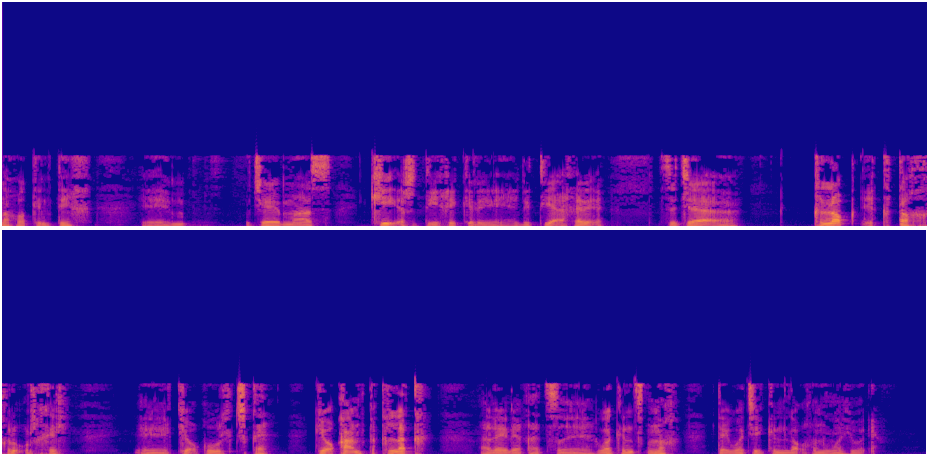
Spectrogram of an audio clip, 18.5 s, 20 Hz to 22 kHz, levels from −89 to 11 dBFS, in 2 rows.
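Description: From start to finish the speech is band-limited, with nothing above 6.9 kHz, and sounds dull and smeared, with a fizzy, warbling edge on sibilants. This is likely AAC compression, AAC-LC at a low bitrate near 24 kbps, lowering its cut-off and coarsely quantising the remaining spectrum.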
